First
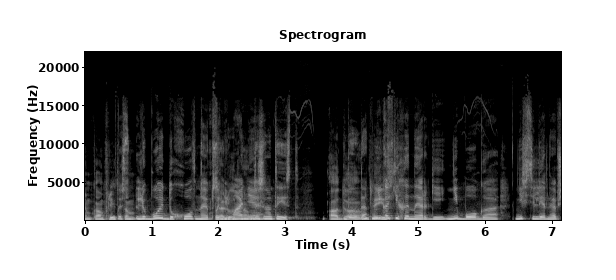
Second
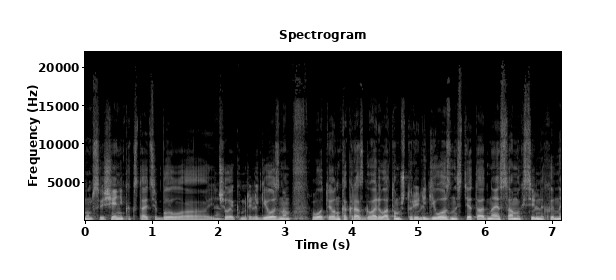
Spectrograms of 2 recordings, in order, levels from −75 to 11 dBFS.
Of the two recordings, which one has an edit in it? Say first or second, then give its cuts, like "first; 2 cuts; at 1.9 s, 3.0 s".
first; 1 cut; at 4.3 s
